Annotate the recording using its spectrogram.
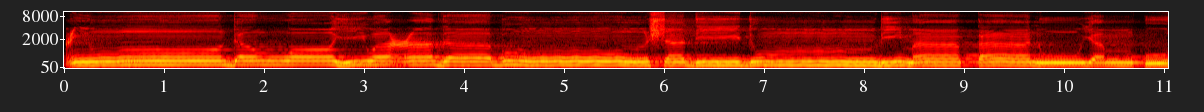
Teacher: Mim sukun dibaca jelas tanpa mendengung. Kurun bertemunya mat dengan huruf hidup yang dibaca wakaf mad arid li sukun, 4 harokat kita panjangkan.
